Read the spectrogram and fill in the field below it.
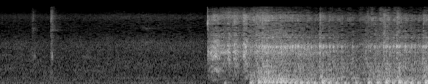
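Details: Motorcycle engine (Tiger/GL/CB type) after valve clearance adjustment at TDC; quiet, then catches and settles into an even idle around 220 beats a minute with no valve ticking; normal start and idle.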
